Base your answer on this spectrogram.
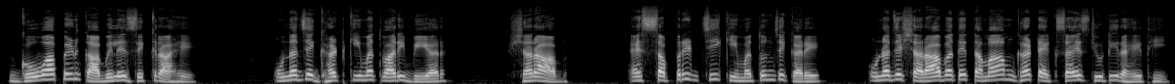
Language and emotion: Sindhi, neutral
